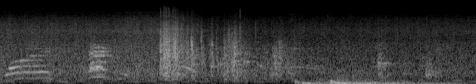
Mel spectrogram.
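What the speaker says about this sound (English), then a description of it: "we're gonna do a test of the rain and the level of the rain" Artificial rain falls on a film set during a stunt rain test, a steady hiss of water under scattered voices and crew calls, with a couple of low thumps partway through.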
